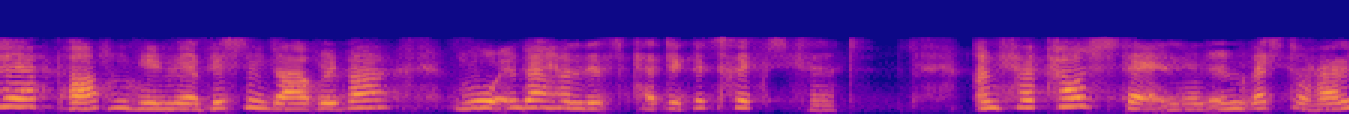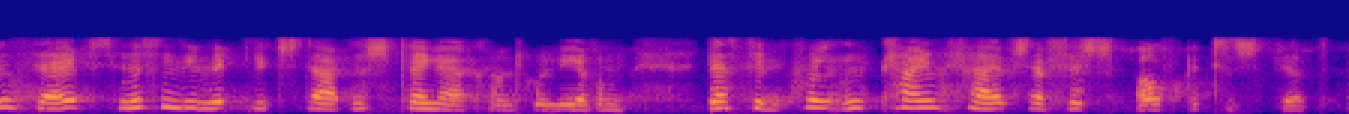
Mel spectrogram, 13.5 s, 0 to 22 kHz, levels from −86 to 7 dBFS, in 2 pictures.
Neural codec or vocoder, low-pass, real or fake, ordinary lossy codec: codec, 16 kHz, 1 kbps, FreqCodec, smaller model; 5.4 kHz; fake; none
